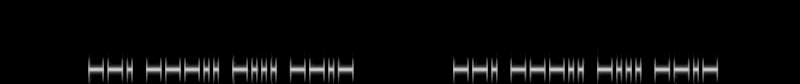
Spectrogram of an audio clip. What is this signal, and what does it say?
Morse code, heard as a keyed tone, about 25 wpm, 700 Hz. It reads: G8BQ G8BQ
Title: DXCC-100 Call Signs - 4 Characters - Repeated 2x - 25wpm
